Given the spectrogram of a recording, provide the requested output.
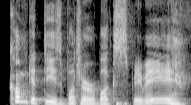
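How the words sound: It is said in an Irish accent.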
